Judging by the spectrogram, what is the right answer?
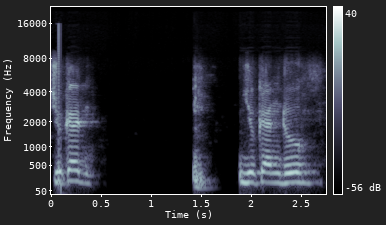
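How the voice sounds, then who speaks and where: A man's voice: sits high, little pitch movement, extremely slow, a little mellow. A young man with an Indian English accent, teaching a beginner English lesson on a live stream and explaining each step, often asking "right?". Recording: slightly dull lo-fi live stream audio.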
